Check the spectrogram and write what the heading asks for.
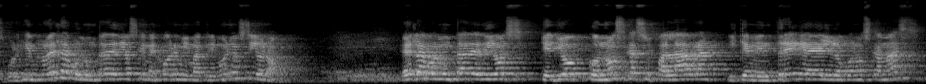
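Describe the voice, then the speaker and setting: A man preaching a sermon as pastor, animated, acting out little dialogues and firing questions at the congregation. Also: extremely high pitch. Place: church sanctuary. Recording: roomy church hall, distant mic.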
